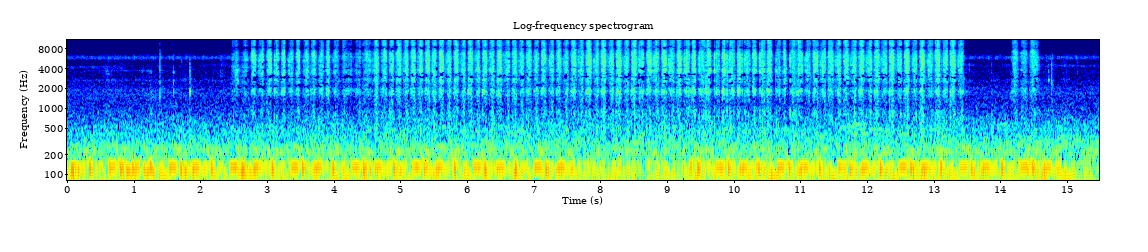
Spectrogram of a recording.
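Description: Cotton swab scrubbing the solder side of a circuit board in fast, even back-and-forth strokes, a scratchy rubbing that starts a couple of seconds in and stops shortly before the end, with a brief last scrub after it. A steady low hum runs underneath.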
